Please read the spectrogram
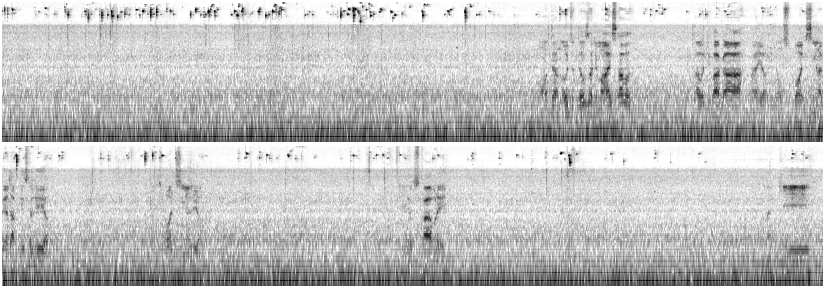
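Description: Steady low drone of a semi-truck's engine and tyre noise heard inside the cab while cruising on the highway. Faint voices come and go in the middle of the stretch.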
